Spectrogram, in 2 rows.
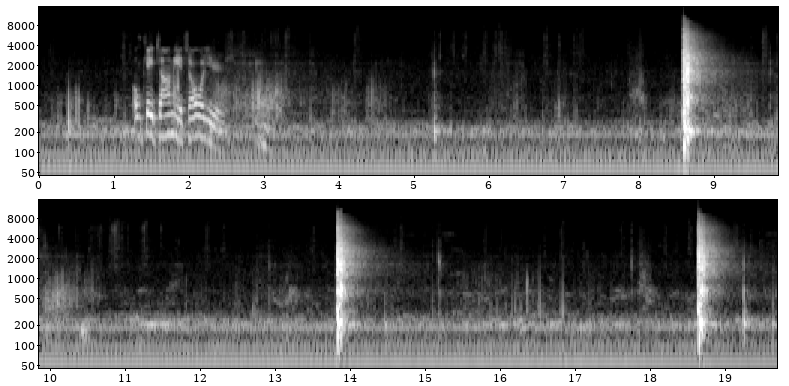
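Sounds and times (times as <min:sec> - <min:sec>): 
low steady hum: 0:00.0 - 0:19.6
speech: 0:01.2 - 0:03.2
bullwhip cracking: 0:08.6 - 0:09.4, 0:13.8 - 0:14.5, 0:17.9 - 0:19.4.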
